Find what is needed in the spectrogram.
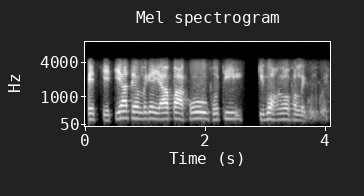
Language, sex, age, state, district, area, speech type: Assamese, male, 60+, Assam, Lakhimpur, rural, conversation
